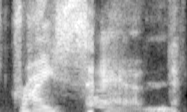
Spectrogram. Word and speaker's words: Streisand: She said, "Listen to me. It's Streisand, Streisand, Streisand."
